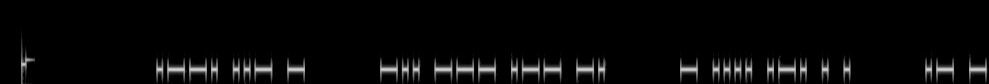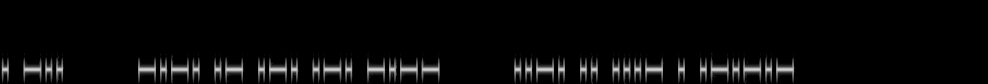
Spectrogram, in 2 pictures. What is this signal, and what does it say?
Morse code, heard as a keyed tone, about 22 wpm, 700 Hz. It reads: PUT DOWN THREE AND CARRY FIVE.
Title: 2x Word-Spacing - Sentences from Top 400 Words - 22wpm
